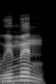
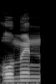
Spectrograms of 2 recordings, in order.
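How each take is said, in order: First: The word starts with a 'w' sound. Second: The word starts with an 'o' vowel sound. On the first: The speaker calls it right. "উচ্চারণটা উইমেন" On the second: The speaker calls it wrong. "উচ্চারণটা ওমেন নয়"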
